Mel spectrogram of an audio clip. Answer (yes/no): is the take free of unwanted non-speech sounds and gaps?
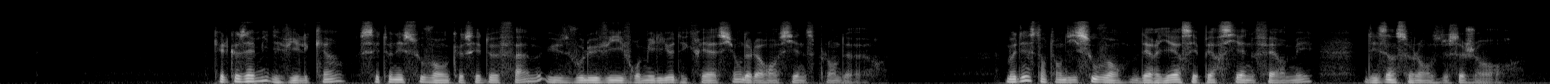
yes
